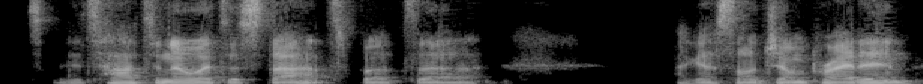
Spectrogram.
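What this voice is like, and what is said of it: British Manchester accent, slightly Americanized. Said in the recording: “as you can hear from my accent, British. I'm originally from Manchester. My accent's become a little American recently.”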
